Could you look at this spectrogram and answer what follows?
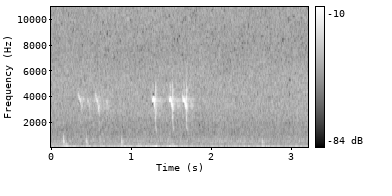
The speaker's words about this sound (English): Okay, there's some crossbills around now.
